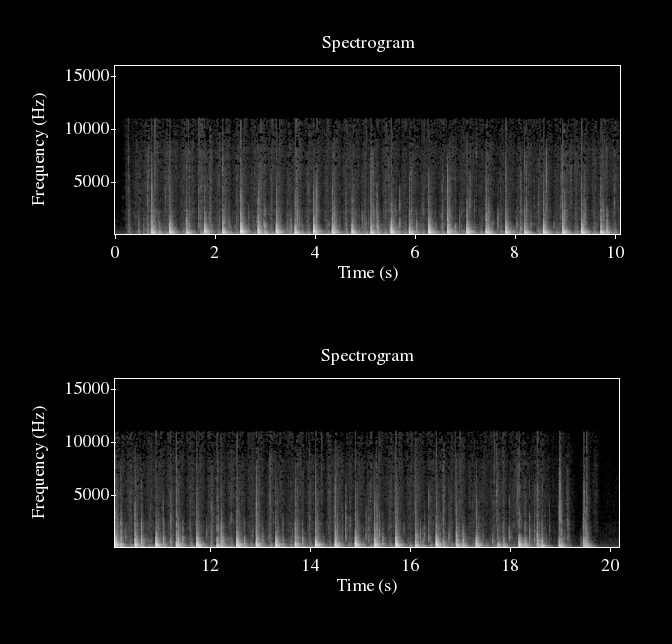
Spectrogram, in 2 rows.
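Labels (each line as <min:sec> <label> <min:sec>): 0:00.6 Footsteps on wood repeating at fixed intervals. 0:16.9
0:17.0 Footsteps on wood come to a stop. 0:20.2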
